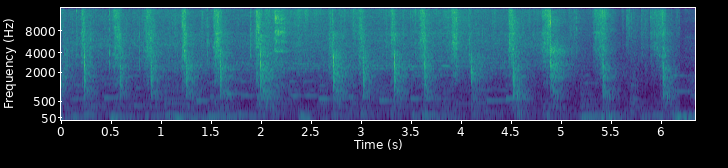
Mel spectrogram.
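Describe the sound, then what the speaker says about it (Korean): Half an onion sliced thinly with a knife on a cutting board, a steady rhythm of about twenty crisp chopping knocks, close and clear with no talk. "양파 반 개를 준비해서 얇게 썰어줍니다"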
